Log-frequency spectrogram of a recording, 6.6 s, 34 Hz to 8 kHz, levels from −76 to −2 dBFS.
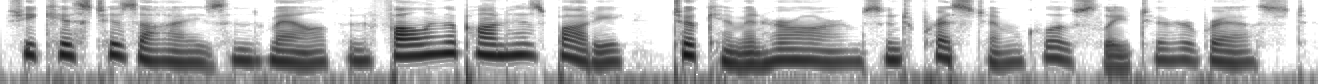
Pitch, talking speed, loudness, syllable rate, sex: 165 Hz, 210 wpm, -21 LUFS, 4.8 syllables/s, female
